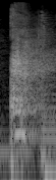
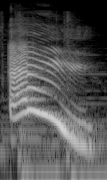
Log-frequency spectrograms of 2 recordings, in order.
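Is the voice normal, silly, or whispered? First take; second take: whispered; silly. First: It is said in a soft whisper. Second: It is said in a playful, silly put-on voice. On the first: "let's do it in a whisper voice" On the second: "And in a silly voice"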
